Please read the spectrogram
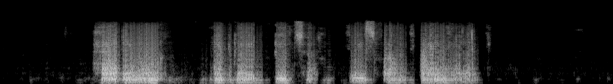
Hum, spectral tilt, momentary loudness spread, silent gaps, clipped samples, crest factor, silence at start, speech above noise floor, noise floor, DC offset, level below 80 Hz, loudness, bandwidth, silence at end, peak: none; -5.5 dB/octave; 11 LU; none; under 0.1%; 18 dB; 0.95 s; 41 dB; -63 dBFS; under 0.1%; -40 dBFS; -20 LUFS; 8.2 kHz; 1.35 s; -4 dBFS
